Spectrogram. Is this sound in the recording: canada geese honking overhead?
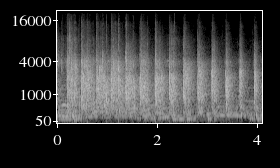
no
